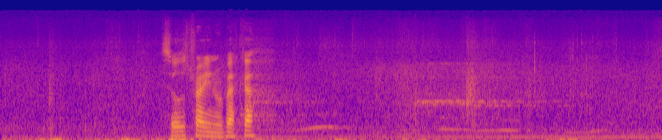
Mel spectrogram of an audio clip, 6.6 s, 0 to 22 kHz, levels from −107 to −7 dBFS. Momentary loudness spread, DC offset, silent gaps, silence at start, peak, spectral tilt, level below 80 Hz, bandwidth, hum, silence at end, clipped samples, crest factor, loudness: 20 LU; under 0.1%; none; 0 s; -16 dBFS; -4 dB/octave; -54 dBFS; 16 kHz; none; 0 s; under 0.1%; 26 dB; -40 LUFS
